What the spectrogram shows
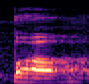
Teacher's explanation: तो बोल के देखिए प दोनों ओठ सटे है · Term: ओष्ठ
